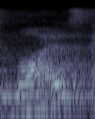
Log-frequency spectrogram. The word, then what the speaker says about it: Miers: My last name is Myers, and when I was in primary school, I used to trick, it's spelled M-I-E-R-S.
